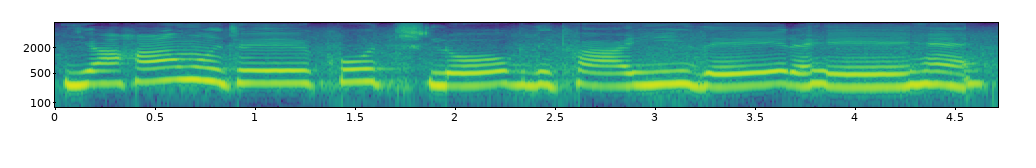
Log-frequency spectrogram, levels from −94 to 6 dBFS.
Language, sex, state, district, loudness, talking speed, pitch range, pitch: Hindi, female, Madhya Pradesh, Katni, -9 LUFS, 100 wpm, 255-290 Hz, 275 Hz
